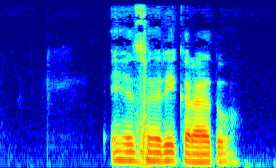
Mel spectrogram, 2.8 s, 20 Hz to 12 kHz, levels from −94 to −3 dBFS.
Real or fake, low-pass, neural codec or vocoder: fake; 10.8 kHz; codec, 24 kHz, 0.9 kbps, WavTokenizer, medium speech release version 1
